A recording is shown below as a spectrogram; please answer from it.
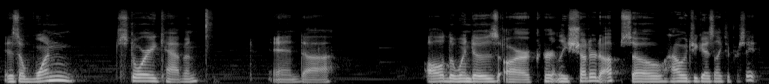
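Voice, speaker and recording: Guy running a tabletop game, mid pitch, laid back narration, faint music behind. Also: moderate pace. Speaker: game master.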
